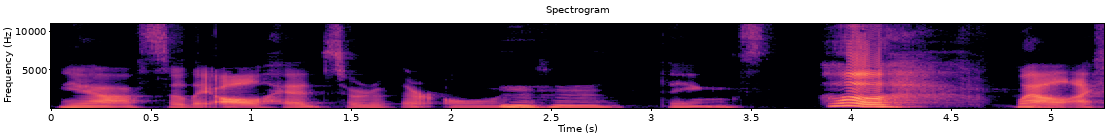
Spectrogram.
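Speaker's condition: Bilateral cleft lip and palate; congenital, born essentially without palate, unable to breastfeed, infant palatal obturator, multiple surgeries including jaw surgery

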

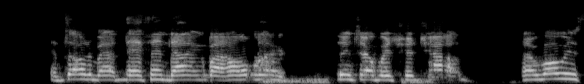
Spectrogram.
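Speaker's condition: ALS; changing and expanding needs for multi-specialist medical care

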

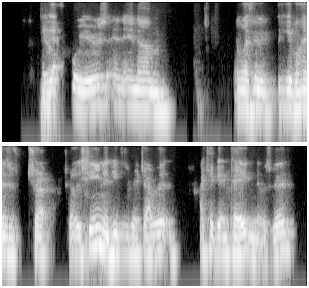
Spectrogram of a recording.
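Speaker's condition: Parkinson's; voice sometimes monotone

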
